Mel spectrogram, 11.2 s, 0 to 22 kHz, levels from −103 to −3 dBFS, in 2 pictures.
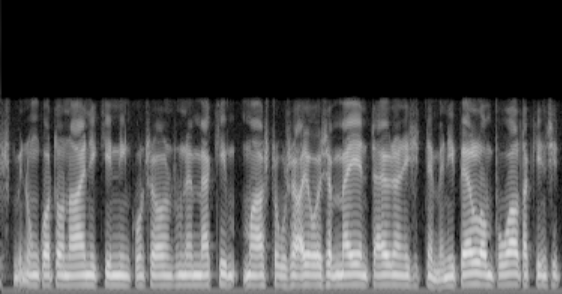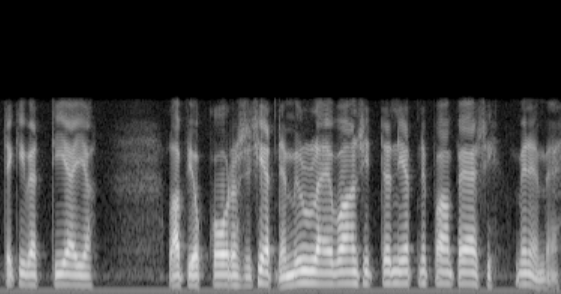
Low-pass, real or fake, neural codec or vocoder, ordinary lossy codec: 5.4 kHz; real; none; none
